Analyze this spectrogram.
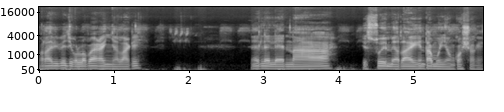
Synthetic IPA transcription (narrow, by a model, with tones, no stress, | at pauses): ɔ˨ɾa˦βi˦pe˦t͡ʃɪ˨kɔ˨lɔ˦pa˦ɛ˦ka˨ɲa˨la˨kɪ˦ | nɛ˦lɛ˨lɛ˨naː˨˦ | e˨so˦e˦˨mɛ˨ɾa˦kɪ˦nta˦mʊ˨jɔ˨ŋɡɔ˦ʃɔ˨kɛ˨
